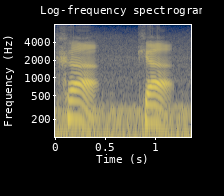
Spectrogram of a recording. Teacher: Kemudian huruf kaf. Huruf kaf makhrajul hurufnya adalah lidah paling dalam itu menempel di langit-langit bagian tulang.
